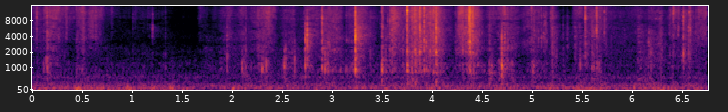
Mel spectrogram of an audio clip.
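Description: Paper banknotes and envelopes being handled: dry rustling with quick, crisp flicks of paper, thickest from about two to four and a half seconds in.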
